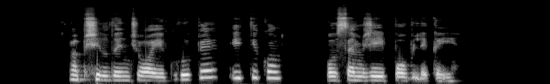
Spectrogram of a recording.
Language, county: Lithuanian, Klaipėda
